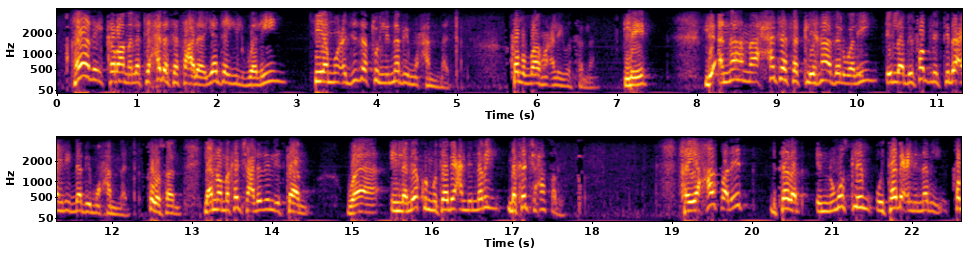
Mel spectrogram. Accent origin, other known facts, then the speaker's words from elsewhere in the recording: Egypt; accent: Egyptian; اللي احنا بنقول عليه بلهجتنا المصرية بنقول بيستوي.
